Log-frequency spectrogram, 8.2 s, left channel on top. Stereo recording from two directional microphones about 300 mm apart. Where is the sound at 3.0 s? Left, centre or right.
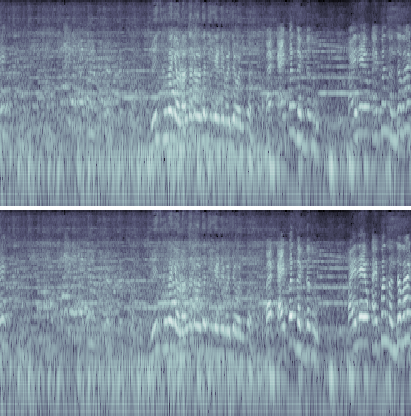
Centre.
